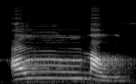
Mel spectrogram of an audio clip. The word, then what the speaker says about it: الموز: حرف الميم، تعالوا كده نقرأ كلمة بحرف الميم لما نقول الموز. ينفع أقول أم موز وما انطقش اللام؟ لا ما ينفعش.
